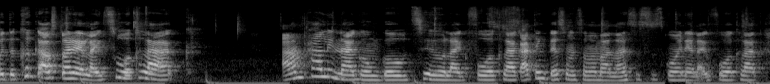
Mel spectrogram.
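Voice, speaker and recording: A woman speaks at a fairly quick pace with lively intonation over light background noise. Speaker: vlogger. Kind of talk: casual vlog chat. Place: home room. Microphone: camera far.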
